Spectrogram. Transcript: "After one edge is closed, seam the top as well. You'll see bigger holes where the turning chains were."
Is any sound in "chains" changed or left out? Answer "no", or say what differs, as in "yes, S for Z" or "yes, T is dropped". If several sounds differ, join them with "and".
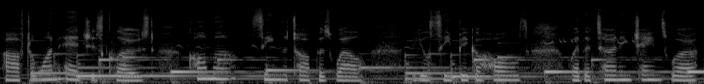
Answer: no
